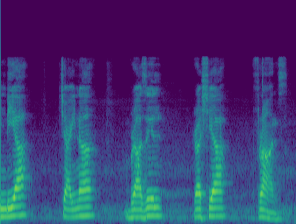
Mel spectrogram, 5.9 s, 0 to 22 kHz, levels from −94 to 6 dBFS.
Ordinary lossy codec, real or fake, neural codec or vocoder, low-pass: none; fake; codec, 16 kHz, 16 kbps, FreqCodec, smaller model; none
